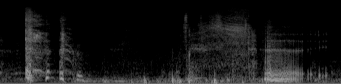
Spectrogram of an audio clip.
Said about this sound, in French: Vous voyez, j'ai envie de tousser.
